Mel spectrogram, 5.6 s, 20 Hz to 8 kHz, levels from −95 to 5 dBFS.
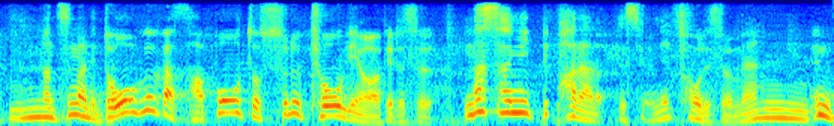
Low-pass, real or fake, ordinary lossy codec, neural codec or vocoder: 7.2 kHz; fake; none; codec, 16 kHz, 0.8 kbps, ZipCodec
